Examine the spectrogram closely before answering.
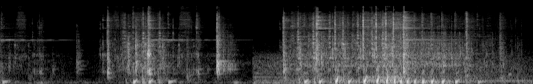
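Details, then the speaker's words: Go-kart engine: surges in ragged bursts, dropping nearly silent between them and never holding steady revs; carburetor gaskets had been installed wrong and were then refitted. "we fixed the carburetor turns out my brother put the gaskets on wrong"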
